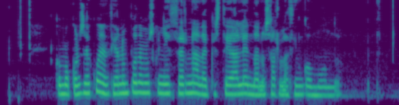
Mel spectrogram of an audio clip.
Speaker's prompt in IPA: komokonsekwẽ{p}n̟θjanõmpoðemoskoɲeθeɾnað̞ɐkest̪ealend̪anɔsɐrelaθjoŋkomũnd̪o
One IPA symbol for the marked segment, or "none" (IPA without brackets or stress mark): none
